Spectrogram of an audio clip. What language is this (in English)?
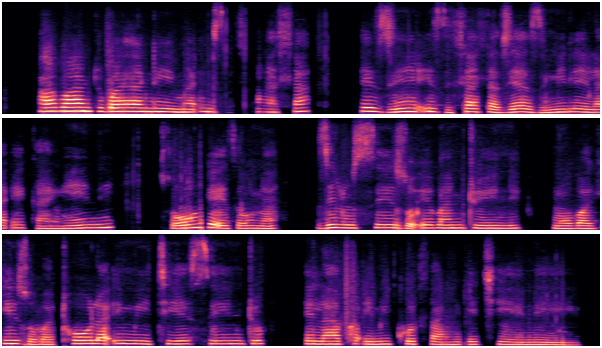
North Ndebele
